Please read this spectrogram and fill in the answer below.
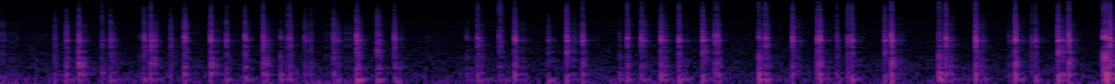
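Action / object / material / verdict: tap / plastic container / plastic / none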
